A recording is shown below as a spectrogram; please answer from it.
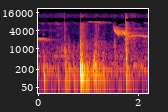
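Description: One dull thud about a second in from a leather-and-synthetic rugby ball being handled as it is picked up off the grass. A short falling bird chirp comes near the end.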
